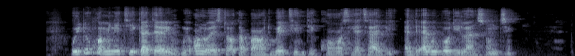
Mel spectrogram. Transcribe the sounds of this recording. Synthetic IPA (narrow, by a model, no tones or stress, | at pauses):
widukʰɔmjunitʰiɡadɛɹiṵ̃mwiʔɔlwestʰɔ̰kabaʊtwetʰĩŋdekʰɔɔshɛtʰaɪbḭɛ̃ndiʔɛvɹibɔdilãnsɔ̰̃mtɪ̰̃ŋ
